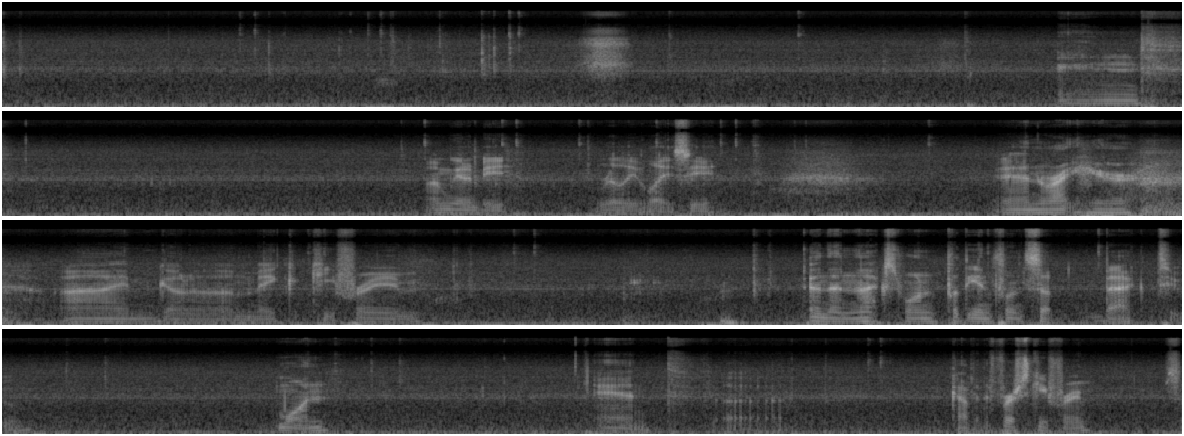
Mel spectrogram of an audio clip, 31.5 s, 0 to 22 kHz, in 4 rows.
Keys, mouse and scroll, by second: 0.5 g, 2.2 r, 3.6 ctrl+s, 11.4 ctrl+s, 12.1 ctrl+s, 14.5 ctrl+s, 18.0 g, 21.2 Right, 30.3 shift+d.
